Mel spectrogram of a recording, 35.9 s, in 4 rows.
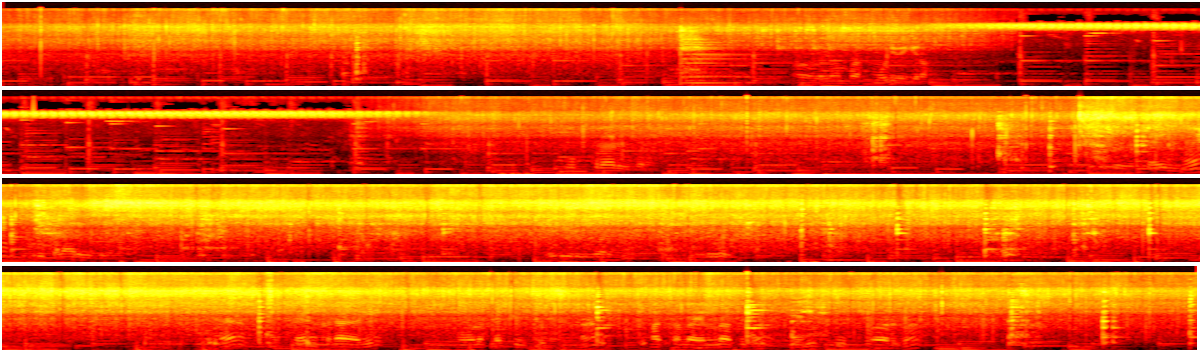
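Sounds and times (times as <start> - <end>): liver sizzling in oil: 0.0 - 35.9
metal spatula scraping pan: 5.1 - 6.2, 15.4 - 15.8, 16.4 - 21.9, 22.7 - 26.9, 32.5 - 33.3, 34.5 - 35.9.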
